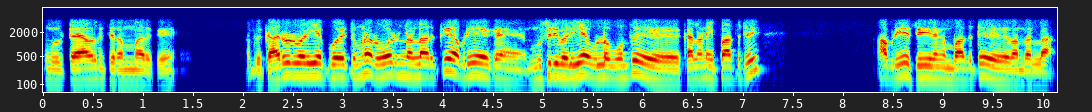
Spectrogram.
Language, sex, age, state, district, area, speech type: Tamil, male, 45-60, Tamil Nadu, Erode, urban, conversation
